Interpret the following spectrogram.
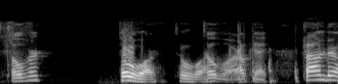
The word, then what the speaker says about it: Tovar: wrong toar tover no you actually got it right man it's tover toar toar toar okay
